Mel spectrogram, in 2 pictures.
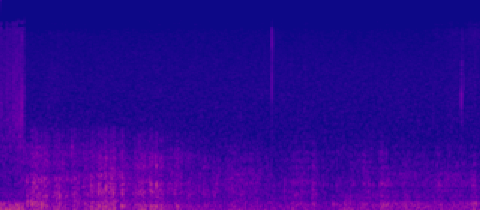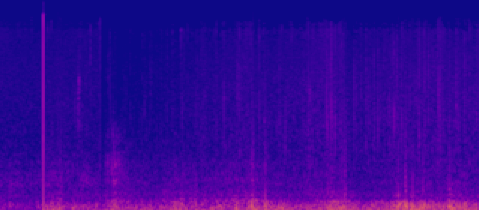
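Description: Thunder rumbling through a lightning storm. A sharp crack about seven seconds in is followed by a long, loud, rolling rumble.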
